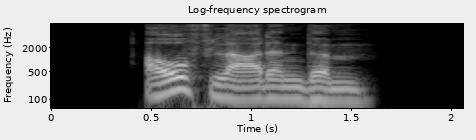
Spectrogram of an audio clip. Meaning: strong dative masculine/neuter singular of aufladend
- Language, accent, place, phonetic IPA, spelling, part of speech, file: German, Germany, Berlin, [ˈaʊ̯fˌlaːdn̩dəm], aufladendem, adjective, De-aufladendem.ogg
